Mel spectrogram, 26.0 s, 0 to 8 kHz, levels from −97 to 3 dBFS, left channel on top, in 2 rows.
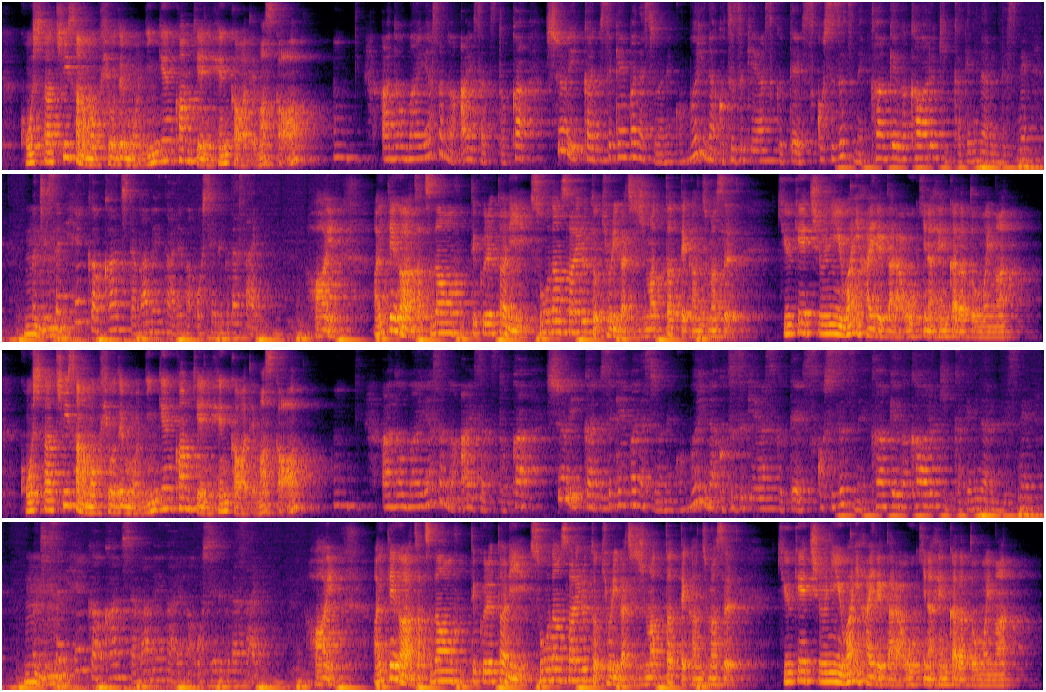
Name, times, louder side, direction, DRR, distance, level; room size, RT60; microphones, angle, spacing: voice 1, 0.0-3.7 13.3-13.8 16.8-22.2 22.7-25.6, right 1 dB, 10° right, 0 dB, 0.4 m, -21 dB
voice 2, 4.1-13.0 13.4-16.2, left 2 dB, 40° left, 2 dB, 0.5 m, -31 dB
sound 1, 10.4-17.3, equal, 80° left, 0.8 m, -35 dB
sound 2, 12.2-22.0, equal, 10° left, 1.3 m, -25 dB
6.2 x 2.4 x 2.4 m, 0.96 s
head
